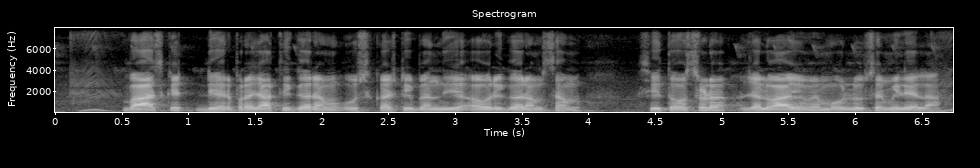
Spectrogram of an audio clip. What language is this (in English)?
Bhojpuri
